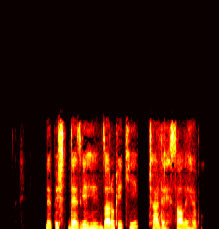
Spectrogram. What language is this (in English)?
Kurdish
